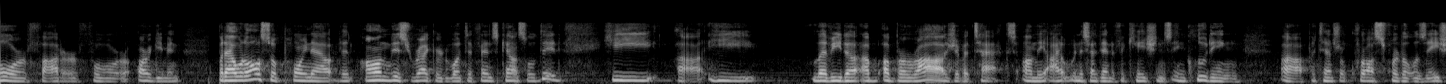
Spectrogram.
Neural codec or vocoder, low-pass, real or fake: codec, 24 kHz, 6 kbps, HILCodec; 7.2 kHz; fake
